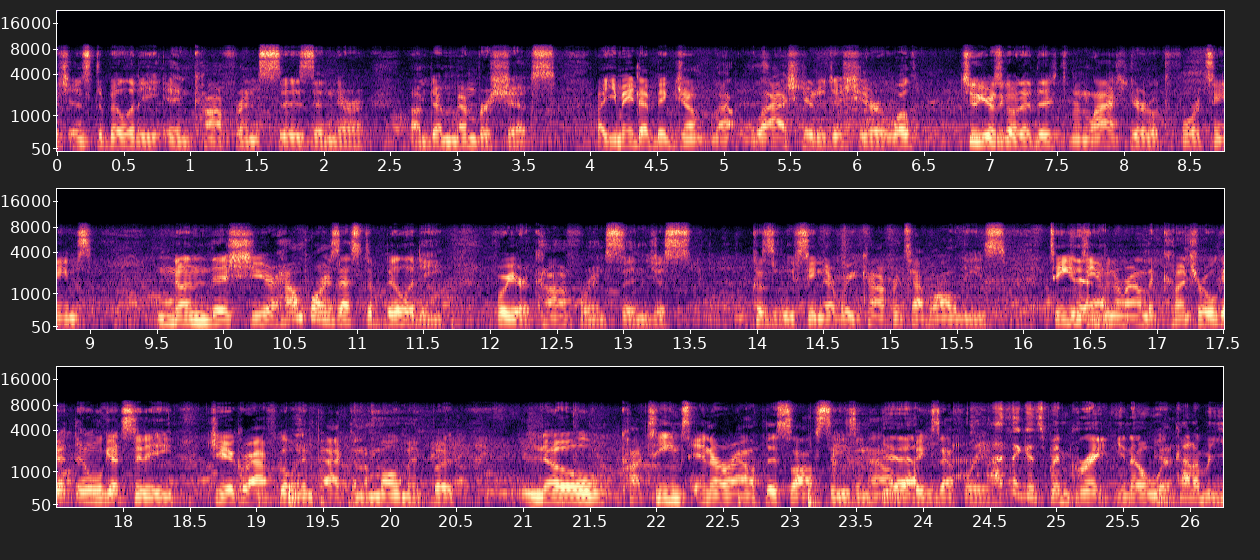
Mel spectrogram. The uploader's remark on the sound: during the football Media Day festivities in New Orleans July 25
